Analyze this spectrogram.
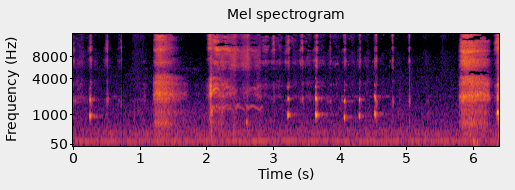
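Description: Doberman whimpering in short high squeaks, about ten spread through, with a wavering whine about two seconds in. Two breathy huffs, one about a second in and one near the end.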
